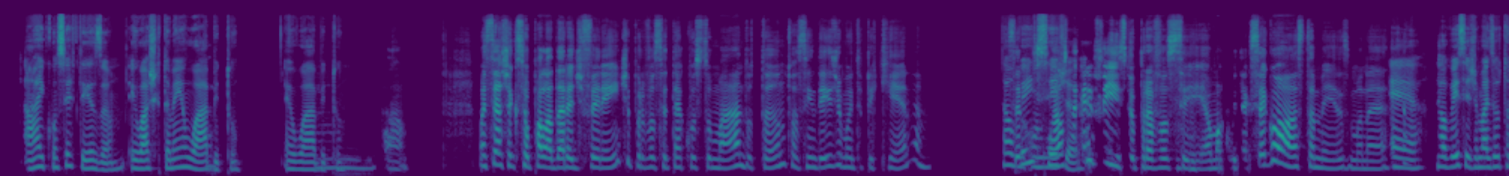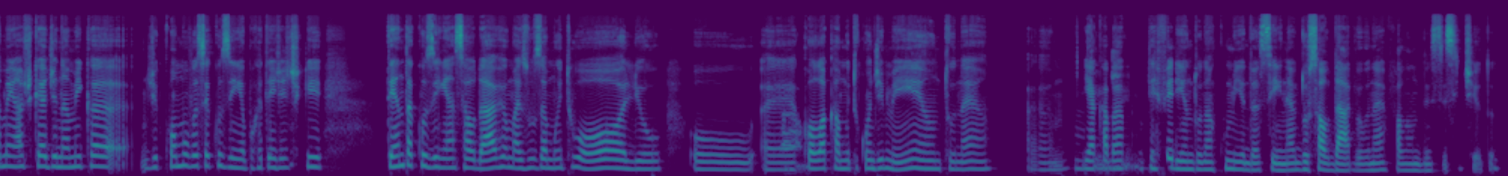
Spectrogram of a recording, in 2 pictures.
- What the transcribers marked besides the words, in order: chuckle; chuckle
- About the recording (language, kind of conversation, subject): Portuguese, podcast, Como eram as refeições em família na sua infância?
